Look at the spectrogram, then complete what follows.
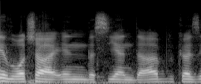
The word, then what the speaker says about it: Luocha: That's how they pronounce Luocha in Japanese. 为什么怪物会说话？ It actually is. They actually do try to make it sound like Luocha, but it's a different transliteration. So Luo gets translated into Ra, and Setsu is Cha.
